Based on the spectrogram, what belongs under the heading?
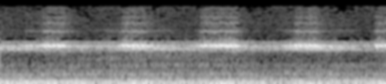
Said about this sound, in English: You guys couldn't hear it, but it's cricket sounds I was just playing. No, I heard it. You heard it?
